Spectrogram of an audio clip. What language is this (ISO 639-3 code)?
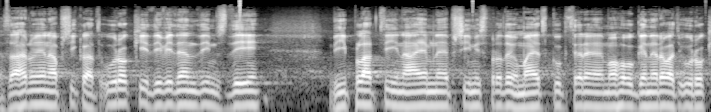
ces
